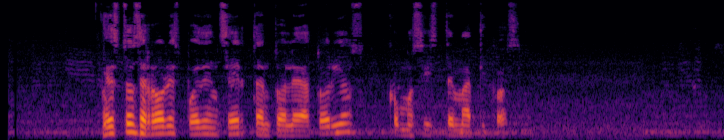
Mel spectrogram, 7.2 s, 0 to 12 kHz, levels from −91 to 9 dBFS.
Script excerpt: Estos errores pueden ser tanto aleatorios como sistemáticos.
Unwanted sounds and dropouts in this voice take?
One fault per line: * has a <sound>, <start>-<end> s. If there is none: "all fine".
all fine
